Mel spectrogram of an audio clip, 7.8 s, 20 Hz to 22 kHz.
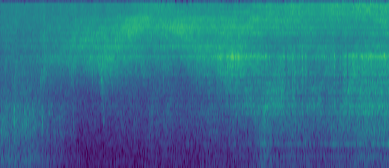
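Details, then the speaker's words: Cylinder leak-down test at 100 psi shop air, engine not running, showing 20% leakage, which is at the rebuild threshold. A faint, steady hiss of air leaks past the intake valves. "Anything past 15 to 20%, they usually call for a rebuild. If you listen, you can actually hear the air going by."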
